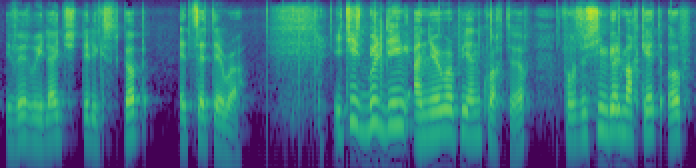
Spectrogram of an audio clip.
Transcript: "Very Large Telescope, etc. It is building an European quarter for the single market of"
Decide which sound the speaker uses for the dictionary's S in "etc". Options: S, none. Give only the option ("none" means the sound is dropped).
S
